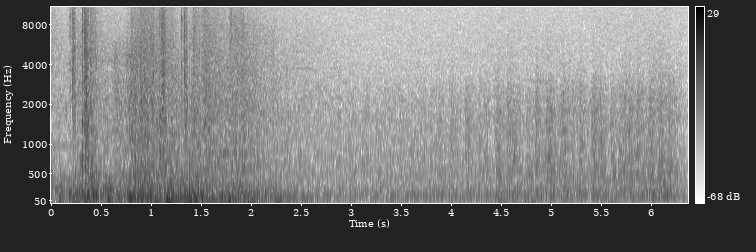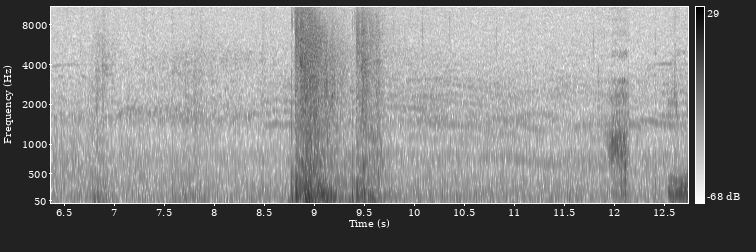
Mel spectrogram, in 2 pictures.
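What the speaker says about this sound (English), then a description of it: "We need to open fire." Empire Total War musket and artillery volley: a heavy, rumbling barrage of shots opens loudly, then fades, and further booming bursts break out later above quieter battlefield ambience.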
